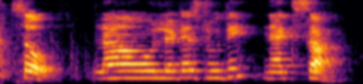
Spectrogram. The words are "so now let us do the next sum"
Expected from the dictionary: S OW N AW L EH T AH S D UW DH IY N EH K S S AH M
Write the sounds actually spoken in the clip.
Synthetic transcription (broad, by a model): S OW L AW L EH T AH S D UW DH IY N EH K S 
